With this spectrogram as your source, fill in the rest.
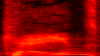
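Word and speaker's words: Keynes: Like all good, charismatic, bisexual men, there are two ways to pronounce his surname. But he himself Bowie Bowie. But his always said canes perhaps so as not to be associated with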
